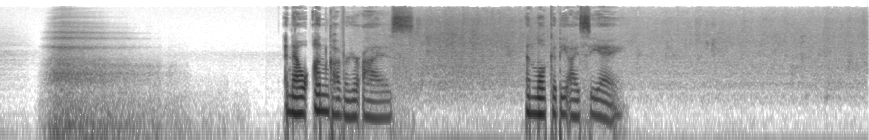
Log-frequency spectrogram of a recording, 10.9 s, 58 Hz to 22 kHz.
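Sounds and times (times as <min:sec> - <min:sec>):
deep breath during a guided relaxation exercise: 0:00.0 - 0:03.0
speech: 0:03.6 - 0:05.3, 0:06.6 - 0:07.9.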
